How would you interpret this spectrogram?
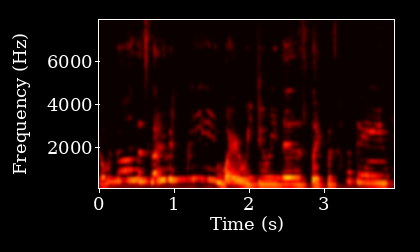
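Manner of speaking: high, breathless mock panic; a high, alarmed inner voice; panicked inner voice. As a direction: squeak it out like you've caught yourself lying. Panicked inner voice mid-lie.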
